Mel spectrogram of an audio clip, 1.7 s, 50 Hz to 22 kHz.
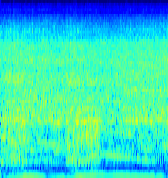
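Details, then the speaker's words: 1992 JDM Honda Civic VTi EG4 after timing belt, water pump and valve cover gasket replacement, warm, ignition timing set to 16 degrees: smooth steady four-cylinder hum with light rev blip, no knocks or ticks; normal running. "we dialed it in perfectly and it's running perfect you can hear it this thing sounds beautiful"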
